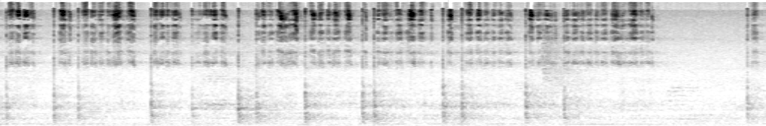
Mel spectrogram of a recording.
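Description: A pen scratches steadily across paper as a math answer is written out by hand, with short strokes and small taps in a quick irregular rhythm, close and fairly quiet.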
